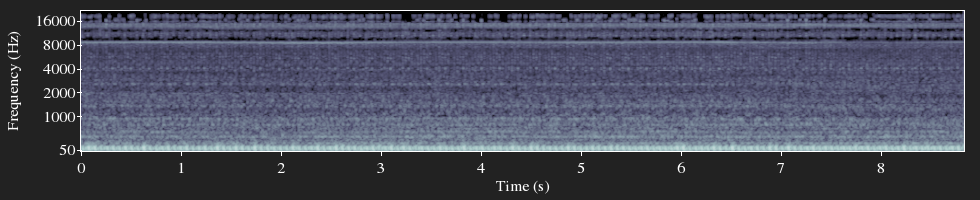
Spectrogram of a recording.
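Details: Infiniti G35 with newly installed exhaust, after a smoking scare and a heard squeal, idling before a drive: steady, even low rumble with a regular pulse and no knocks, squeal or misses; normal idle.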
